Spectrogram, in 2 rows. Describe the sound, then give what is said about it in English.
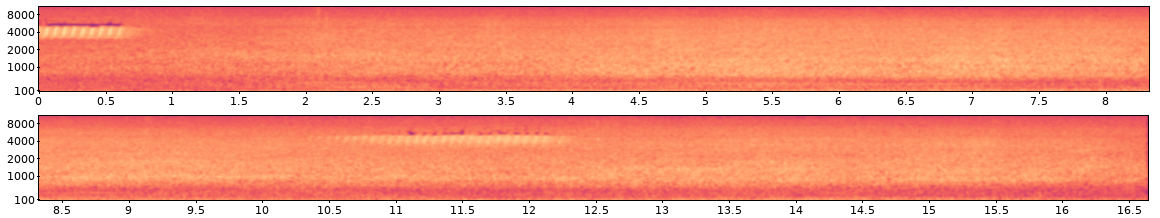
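Two short, even, high-pitched trills from a pine warbler in a red pine, one at the start and one partway through, cut through a loud, steady roar of traffic on Highway 6, a highway with intermittent traffic. “So what we're hearing here is a pine warbler in a red pine.”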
